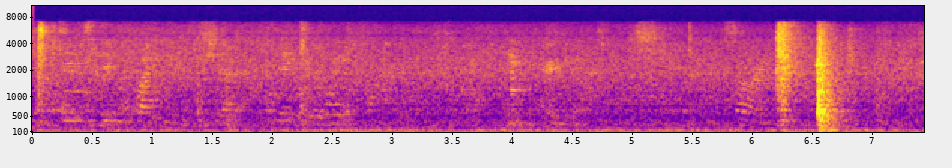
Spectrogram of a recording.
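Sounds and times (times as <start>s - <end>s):
faint sounds: 0.0s - 7.4s
steady low room rumble: 0.0s - 7.4s
door swinging shut with a solid thud: 6.2s - 7.0s.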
